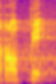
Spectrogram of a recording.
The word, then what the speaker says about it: Rib'i: Ketika itu Sa'ad bin Abi Waqqas mengutus seorang sahabat pula, Rib'i bin Amir radhiyallahu anhu. Ada yang membacanya Rabi' bin Amir. Tapi kita mengambil pendapat Rib'i bin Amir radhiyallahu anhu.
